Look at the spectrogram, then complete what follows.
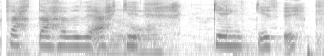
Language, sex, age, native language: Icelandic, female, 9, Icelandic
